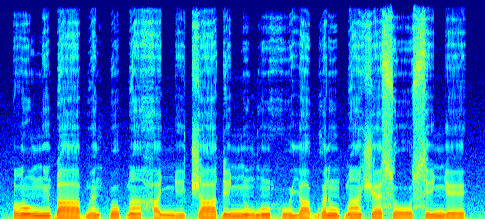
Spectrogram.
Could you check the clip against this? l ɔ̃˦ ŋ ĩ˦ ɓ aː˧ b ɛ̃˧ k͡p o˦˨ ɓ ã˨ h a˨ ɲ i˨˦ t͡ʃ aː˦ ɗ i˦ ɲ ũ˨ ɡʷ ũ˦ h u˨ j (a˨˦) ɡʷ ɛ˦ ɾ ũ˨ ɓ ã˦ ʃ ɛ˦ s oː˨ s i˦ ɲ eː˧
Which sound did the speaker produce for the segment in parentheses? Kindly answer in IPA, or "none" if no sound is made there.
a˨˦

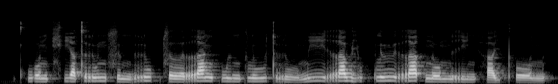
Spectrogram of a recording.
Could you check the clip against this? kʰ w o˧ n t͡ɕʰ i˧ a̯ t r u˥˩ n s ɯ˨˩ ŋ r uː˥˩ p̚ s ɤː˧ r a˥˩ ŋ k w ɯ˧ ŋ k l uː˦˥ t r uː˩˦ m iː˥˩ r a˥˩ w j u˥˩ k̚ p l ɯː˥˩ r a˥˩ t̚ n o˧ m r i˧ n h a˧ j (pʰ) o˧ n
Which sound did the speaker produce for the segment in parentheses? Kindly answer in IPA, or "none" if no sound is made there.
pʰ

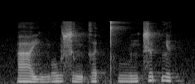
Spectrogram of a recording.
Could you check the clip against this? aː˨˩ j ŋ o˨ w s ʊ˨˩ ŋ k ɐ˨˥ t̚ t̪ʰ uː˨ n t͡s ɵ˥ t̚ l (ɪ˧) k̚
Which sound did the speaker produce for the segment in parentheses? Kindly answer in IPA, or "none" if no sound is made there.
ɪ˧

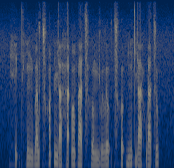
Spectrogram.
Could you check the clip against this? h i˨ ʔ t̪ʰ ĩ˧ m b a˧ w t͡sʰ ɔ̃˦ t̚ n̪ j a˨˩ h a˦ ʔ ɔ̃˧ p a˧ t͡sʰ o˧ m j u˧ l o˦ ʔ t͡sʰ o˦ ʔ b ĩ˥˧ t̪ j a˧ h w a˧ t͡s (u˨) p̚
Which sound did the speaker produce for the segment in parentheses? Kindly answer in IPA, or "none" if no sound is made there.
u˦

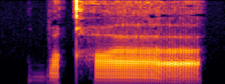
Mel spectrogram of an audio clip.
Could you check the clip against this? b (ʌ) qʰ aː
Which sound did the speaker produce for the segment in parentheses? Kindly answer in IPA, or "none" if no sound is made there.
ʌ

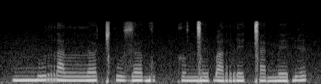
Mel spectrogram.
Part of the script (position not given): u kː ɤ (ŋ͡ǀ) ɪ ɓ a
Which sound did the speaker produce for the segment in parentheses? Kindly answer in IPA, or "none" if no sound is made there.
ŋ͡ǀ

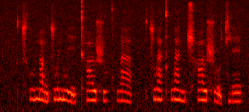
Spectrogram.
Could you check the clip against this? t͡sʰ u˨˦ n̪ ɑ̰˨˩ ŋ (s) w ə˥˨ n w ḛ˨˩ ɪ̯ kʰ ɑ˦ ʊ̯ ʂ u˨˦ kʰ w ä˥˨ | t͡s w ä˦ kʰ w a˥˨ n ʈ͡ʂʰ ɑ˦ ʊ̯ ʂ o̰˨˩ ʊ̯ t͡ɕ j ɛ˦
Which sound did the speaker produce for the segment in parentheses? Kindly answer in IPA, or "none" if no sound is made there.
t͡s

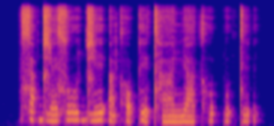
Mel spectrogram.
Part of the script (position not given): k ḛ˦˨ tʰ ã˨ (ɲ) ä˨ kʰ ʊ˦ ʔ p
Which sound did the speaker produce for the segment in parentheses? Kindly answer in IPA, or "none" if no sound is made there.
ɲ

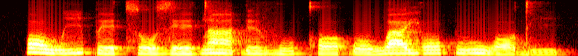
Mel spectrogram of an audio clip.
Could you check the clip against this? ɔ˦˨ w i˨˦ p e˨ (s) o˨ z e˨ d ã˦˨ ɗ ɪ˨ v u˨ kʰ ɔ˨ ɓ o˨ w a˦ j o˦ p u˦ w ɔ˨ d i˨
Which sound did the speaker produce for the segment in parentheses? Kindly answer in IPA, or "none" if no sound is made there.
t͡s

